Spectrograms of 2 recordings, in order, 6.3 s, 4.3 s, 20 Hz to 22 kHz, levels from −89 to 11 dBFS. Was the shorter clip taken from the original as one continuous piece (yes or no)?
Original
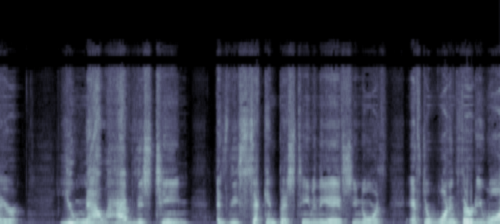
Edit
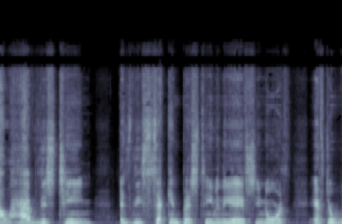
yes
